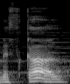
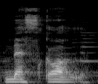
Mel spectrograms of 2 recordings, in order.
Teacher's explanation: in Persian, there is no th sound, and so we pronounce this as an S.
